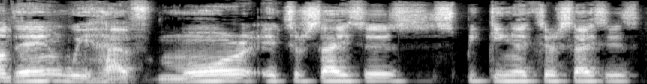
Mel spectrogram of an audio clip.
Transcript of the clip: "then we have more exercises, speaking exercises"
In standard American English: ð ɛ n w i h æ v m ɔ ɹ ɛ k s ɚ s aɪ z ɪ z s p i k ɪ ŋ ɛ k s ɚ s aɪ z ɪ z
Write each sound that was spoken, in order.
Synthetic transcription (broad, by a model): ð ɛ n w i h æ v m ɔ ɹ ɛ k s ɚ s aɪ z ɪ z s p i k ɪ ŋ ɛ k s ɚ s aɪ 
